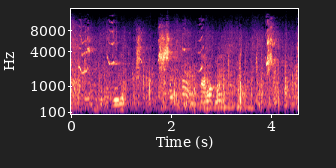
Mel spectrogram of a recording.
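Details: Baby monkey named Lucie, very hungry for milk, giving high, thin crying calls in short rising and falling tonal sweeps, repeated several times, with a murmur of other voices and rustling behind.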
